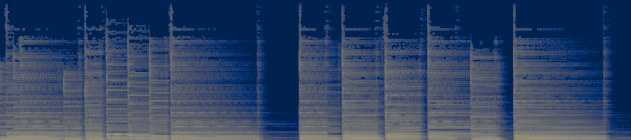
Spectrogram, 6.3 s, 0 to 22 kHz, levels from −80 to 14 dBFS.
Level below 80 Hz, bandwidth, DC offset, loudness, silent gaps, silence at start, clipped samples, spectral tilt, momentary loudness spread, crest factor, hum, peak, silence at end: -62 dBFS; over 20 kHz; under 0.1%; -24 LUFS; none; 0 s; under 0.1%; -4 dB/octave; 6 LU; 16 dB; none; -8 dBFS; 0.2 s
